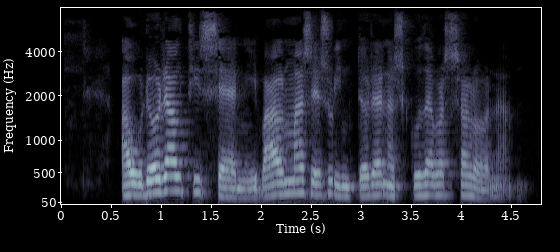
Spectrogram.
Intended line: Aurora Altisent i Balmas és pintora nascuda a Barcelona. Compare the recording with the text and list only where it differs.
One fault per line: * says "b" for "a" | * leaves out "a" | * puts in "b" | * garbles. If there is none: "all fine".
all fine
